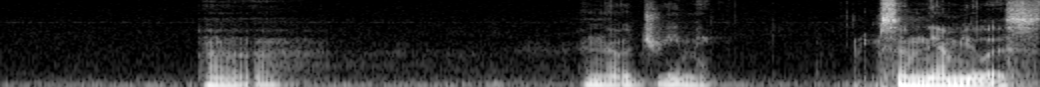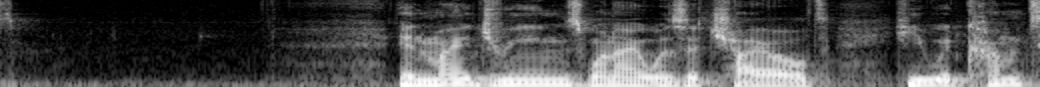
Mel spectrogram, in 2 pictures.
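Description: A young man sings into a close microphone in short phrases with pauses between them.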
